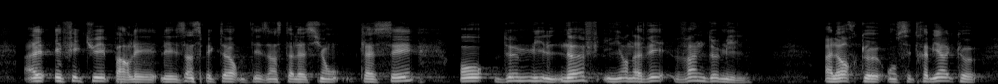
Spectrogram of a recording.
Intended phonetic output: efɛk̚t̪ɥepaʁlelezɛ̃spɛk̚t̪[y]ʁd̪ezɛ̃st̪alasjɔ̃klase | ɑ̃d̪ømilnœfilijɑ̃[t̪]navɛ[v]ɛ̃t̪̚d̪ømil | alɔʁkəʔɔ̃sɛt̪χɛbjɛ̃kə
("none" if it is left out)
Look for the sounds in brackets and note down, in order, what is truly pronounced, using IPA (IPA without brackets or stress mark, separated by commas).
œ, none, v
